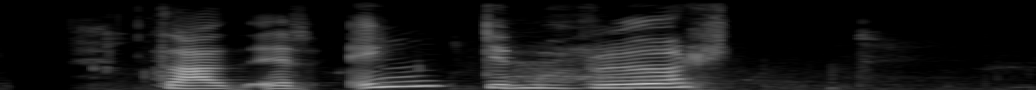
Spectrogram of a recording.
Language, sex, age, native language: Icelandic, female, 8, Icelandic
